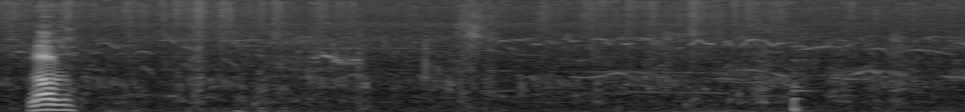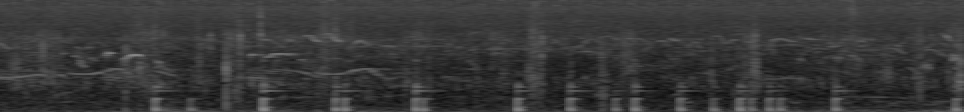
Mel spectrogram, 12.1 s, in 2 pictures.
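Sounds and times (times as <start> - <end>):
soft knock: 7.0 - 11.4.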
